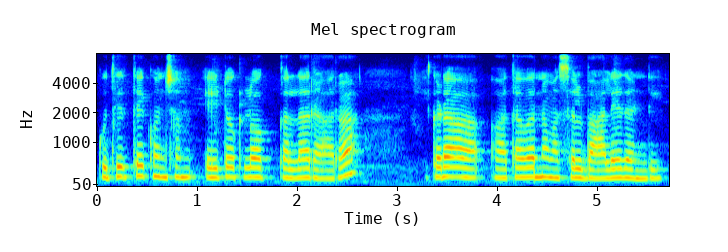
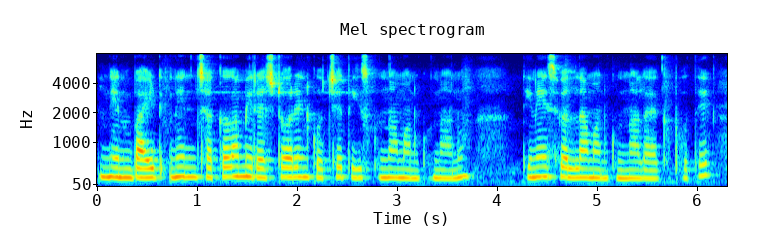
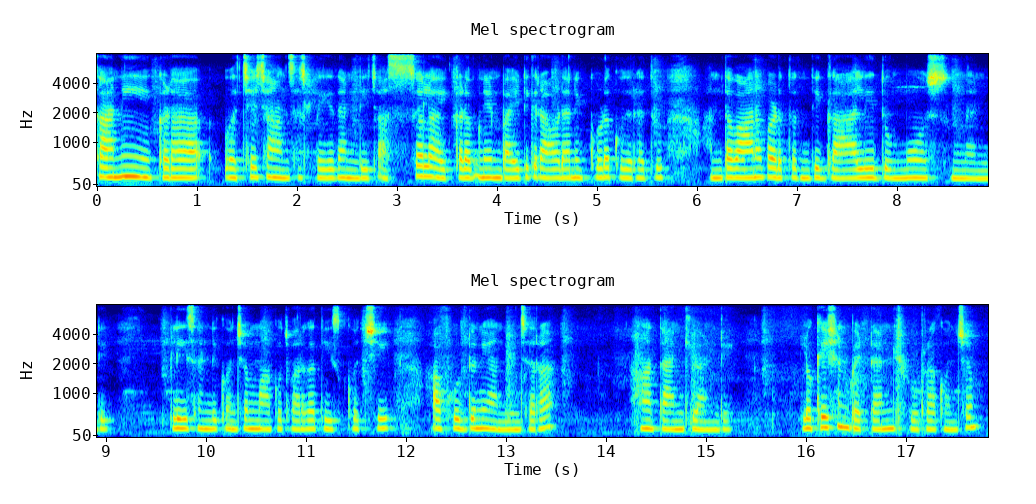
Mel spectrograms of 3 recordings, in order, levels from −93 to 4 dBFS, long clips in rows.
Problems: background sounds at intervals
